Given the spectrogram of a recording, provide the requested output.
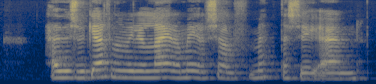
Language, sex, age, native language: Icelandic, female, 14, Icelandic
